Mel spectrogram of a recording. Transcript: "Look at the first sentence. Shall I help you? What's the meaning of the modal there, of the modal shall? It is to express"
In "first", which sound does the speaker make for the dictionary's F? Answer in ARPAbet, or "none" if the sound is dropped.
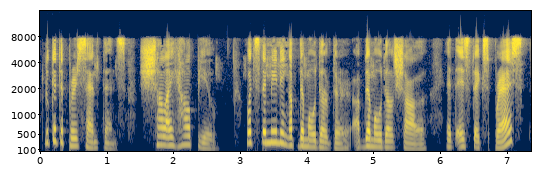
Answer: P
